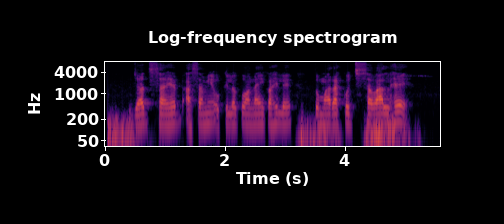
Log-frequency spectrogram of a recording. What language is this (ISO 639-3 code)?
ori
